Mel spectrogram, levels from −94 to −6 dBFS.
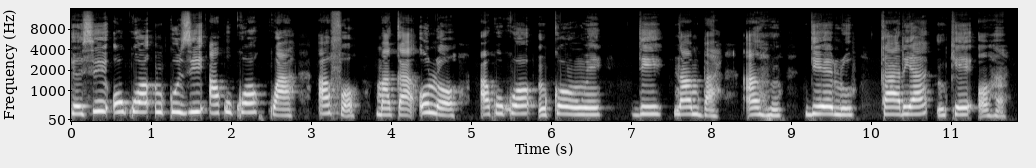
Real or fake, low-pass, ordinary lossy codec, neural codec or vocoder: real; 14.4 kHz; none; none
